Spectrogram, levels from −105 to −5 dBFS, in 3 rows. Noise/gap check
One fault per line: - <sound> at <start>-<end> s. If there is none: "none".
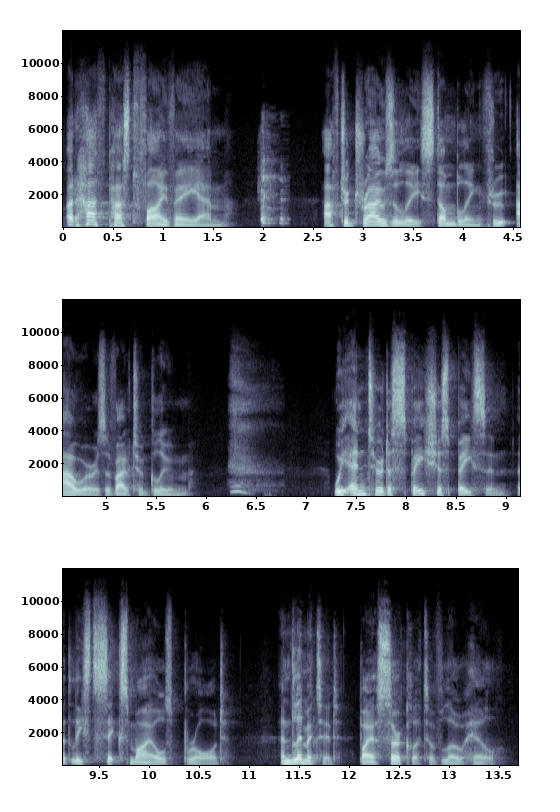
- cough at 2.0-2.3 s
- sigh at 6.2-6.8 s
